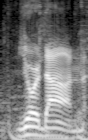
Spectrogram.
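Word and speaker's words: Jordaan: now we're in our favorite neighborhood can you pronounce it we're in yordan neighborhood yordan my aunt used to live here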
